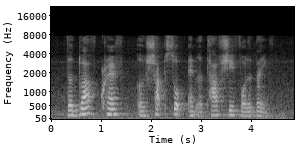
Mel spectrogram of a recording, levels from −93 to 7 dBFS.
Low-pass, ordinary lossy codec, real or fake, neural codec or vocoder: none; none; real; none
